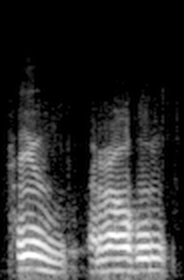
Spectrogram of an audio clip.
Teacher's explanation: Jangan hizra, nanti dia jadi huruf zai pula. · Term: Zal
